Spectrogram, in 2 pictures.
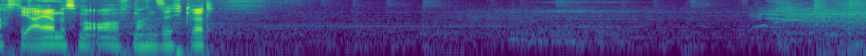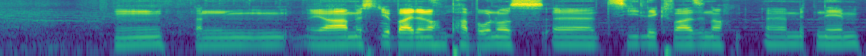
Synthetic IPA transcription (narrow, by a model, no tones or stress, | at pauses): aχtd̥iːʔa̰ɪɐmʏsn̩viːɐʔa̰ʊχaʊfmaχn̩zeːɪçɡ̥ʁaːt | m̩h̩d̥an | jaːmʏstiːɐbaɪɾənɔχn̩pʰaːɐboːnʊsʔɛːt͡siːləkʰv̥aːzinɔχʔɛːmɪtneːmən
